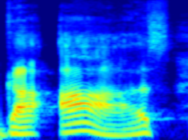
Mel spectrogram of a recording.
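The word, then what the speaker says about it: Ge'ez: Century gez which actually the ancient Gees is actually pronounced gas had not made use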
